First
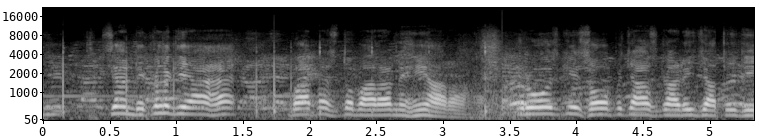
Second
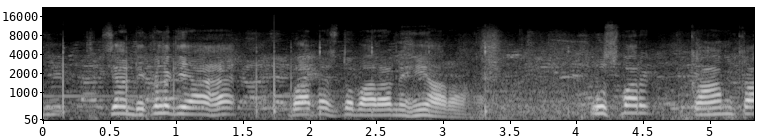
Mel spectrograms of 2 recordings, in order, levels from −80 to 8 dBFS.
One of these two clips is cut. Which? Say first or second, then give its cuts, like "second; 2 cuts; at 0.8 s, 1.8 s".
first; 1 cut; at 3.3 s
